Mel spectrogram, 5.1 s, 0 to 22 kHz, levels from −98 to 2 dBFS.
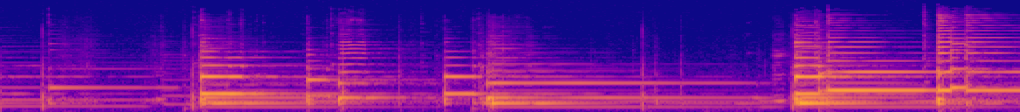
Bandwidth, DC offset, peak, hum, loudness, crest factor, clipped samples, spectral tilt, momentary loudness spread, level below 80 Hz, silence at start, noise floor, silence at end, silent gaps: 14 kHz; under 0.1%; -6 dBFS; none; -25 LUFS; 20 dB; under 0.1%; -3.5 dB/octave; 22 LU; -70 dBFS; 0 s; -48 dBFS; 0 s; none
